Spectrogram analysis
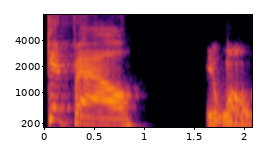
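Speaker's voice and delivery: defeated announcer voice, slow, swooping, sad puppy-dog hopefulness. Imitating Hawk after an opponent hits the ball down the line, do a mock-sad Hawk impression. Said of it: "I just got to do it in the right tone of voice".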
